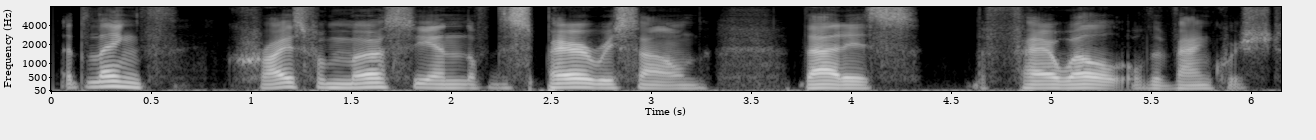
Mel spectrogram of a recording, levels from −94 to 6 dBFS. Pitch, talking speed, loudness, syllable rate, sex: 130 Hz, 155 wpm, -19 LUFS, 4.4 syllables/s, male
